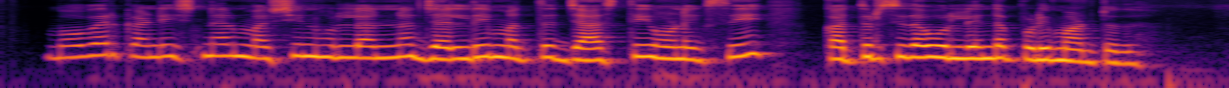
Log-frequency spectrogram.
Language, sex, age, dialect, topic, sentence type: Kannada, female, 25-30, Northeastern, agriculture, statement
